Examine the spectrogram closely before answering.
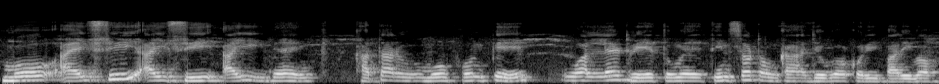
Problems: none marked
